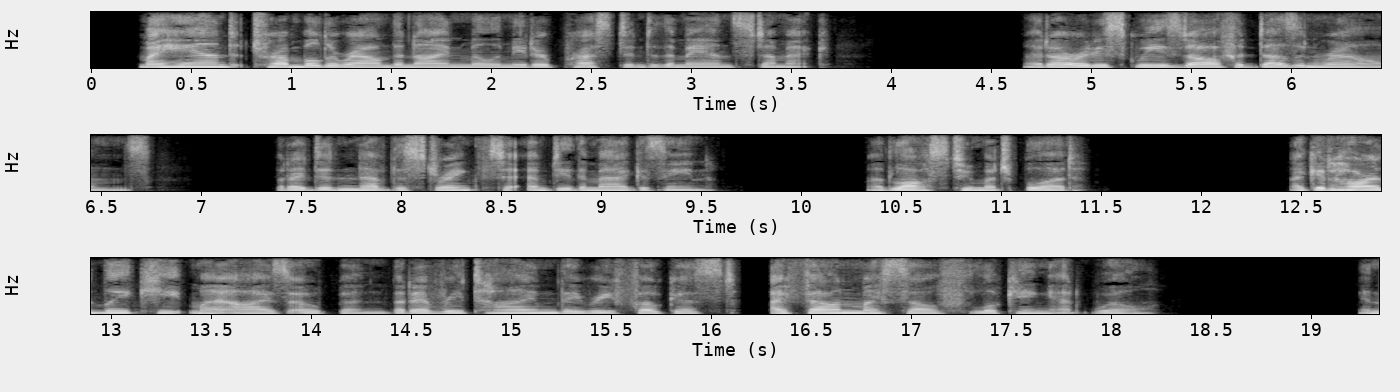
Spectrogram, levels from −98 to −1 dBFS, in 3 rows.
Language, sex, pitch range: English, female, 170-210 Hz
